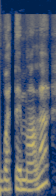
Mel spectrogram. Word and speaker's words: Guatemala: And then when we go into Guatemala or as it's pronounced, Guatemala, we'll walk around and hike up around a bunch of different ancient Mayan runes in Teal.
